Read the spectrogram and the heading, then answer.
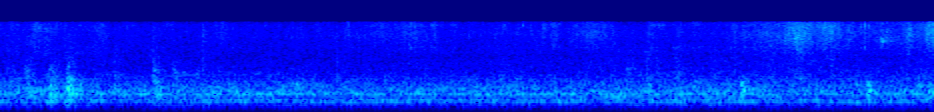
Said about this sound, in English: Stopping in a second, slowing down. I love the sounds this train makes.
